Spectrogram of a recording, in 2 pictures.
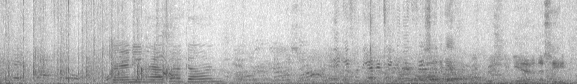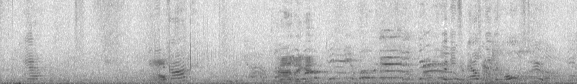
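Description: A woman speaks loudly and with animation outdoors.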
